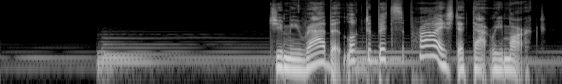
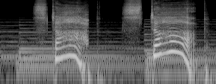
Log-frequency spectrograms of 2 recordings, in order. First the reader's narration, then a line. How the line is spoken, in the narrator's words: cried Daddy Longlegs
